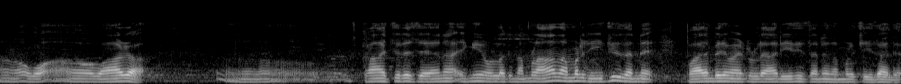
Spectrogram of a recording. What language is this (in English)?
Malayalam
